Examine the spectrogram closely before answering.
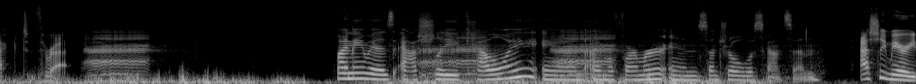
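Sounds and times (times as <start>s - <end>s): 
speech: 0.2s - 1.7s, 3.4s - 9.1s
sheep bleating on a farm: 0.8s - 1.5s, 4.2s - 5.0s.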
